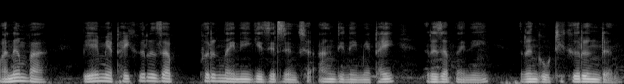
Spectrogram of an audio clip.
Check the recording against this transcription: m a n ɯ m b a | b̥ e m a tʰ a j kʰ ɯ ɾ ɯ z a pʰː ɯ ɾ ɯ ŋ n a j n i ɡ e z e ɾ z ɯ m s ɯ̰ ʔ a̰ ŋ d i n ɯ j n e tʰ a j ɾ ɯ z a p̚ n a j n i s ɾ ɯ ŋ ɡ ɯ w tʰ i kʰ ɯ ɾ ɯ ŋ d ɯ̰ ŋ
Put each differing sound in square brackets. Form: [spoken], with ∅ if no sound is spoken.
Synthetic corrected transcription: m a n ɯ m b a | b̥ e m [e] tʰ a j kʰ ɯ ɾ ɯ z a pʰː ɯ ɾ ɯ ŋ n a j n i ɡ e z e ɾ z ɯ [ŋ] s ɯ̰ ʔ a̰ ŋ d i n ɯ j [m] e tʰ a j ɾ ɯ z a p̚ n a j n i [∅] ɾ ɯ ŋ ɡ ɯ w tʰ i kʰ ɯ ɾ ɯ ŋ d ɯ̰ ŋ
